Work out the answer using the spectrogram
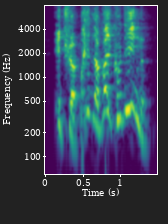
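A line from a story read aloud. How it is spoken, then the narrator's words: Father thundering. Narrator (French): tonna son père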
